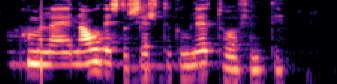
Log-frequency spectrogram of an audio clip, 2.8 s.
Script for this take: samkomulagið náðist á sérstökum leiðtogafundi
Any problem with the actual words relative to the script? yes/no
no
